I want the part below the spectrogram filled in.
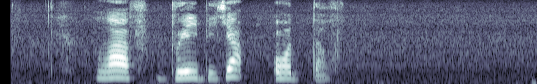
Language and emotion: Russian, neutral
